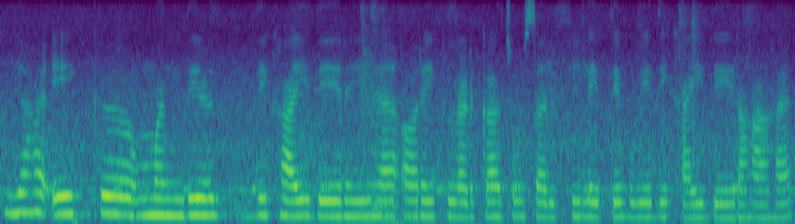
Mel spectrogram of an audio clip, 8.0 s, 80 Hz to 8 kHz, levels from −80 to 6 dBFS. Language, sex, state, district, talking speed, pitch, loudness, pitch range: Hindi, female, Chhattisgarh, Raipur, 135 wpm, 195 Hz, -17 LUFS, 190-215 Hz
